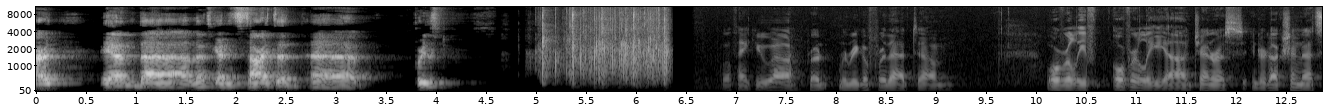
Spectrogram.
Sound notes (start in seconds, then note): 4.9 audience clapping; 4.9 claps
